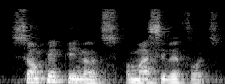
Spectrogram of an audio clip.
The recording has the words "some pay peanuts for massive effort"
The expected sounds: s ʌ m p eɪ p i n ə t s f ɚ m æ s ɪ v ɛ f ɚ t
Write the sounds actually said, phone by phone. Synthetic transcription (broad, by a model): s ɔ m p eɪ p i n ə t s f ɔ m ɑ s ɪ b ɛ f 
